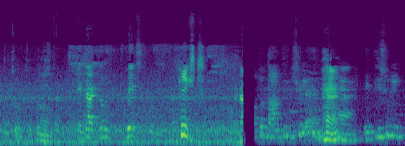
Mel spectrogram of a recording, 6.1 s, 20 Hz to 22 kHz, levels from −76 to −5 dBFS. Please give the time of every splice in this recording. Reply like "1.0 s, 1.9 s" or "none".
3.6 s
